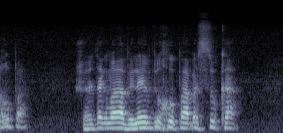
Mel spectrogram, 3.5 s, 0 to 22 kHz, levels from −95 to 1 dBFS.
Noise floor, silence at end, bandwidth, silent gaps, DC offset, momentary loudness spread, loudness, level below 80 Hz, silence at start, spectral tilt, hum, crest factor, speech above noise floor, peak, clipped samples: -63 dBFS; 0.6 s; 10.5 kHz; none; under 0.1%; 14 LU; -27 LUFS; -66 dBFS; 0 s; -8 dB/octave; none; 18 dB; 36 dB; -10 dBFS; under 0.1%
